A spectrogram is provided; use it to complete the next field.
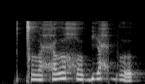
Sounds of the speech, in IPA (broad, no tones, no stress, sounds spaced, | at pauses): ǀ ɤ ħ ɤ χ o ɠ i ħ b ɤ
